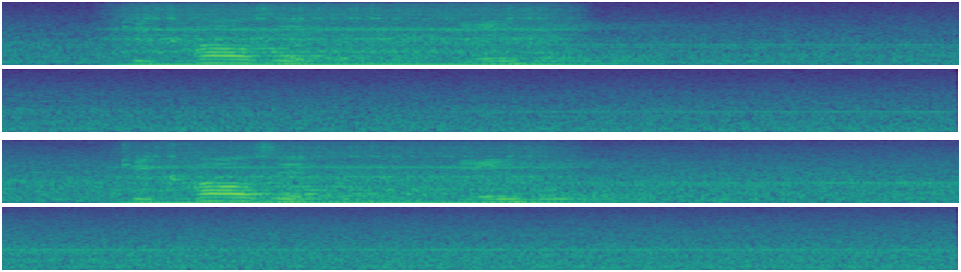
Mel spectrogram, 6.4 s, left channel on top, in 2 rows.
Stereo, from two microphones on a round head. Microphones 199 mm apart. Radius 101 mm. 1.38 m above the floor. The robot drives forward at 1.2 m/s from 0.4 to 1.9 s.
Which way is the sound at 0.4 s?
15° right (ahead or behind).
